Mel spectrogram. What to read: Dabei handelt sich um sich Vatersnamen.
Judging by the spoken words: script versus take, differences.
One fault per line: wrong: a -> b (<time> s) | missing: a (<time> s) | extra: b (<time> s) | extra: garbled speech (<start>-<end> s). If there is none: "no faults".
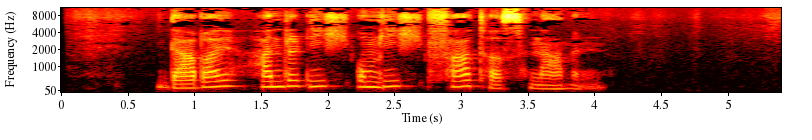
no faults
